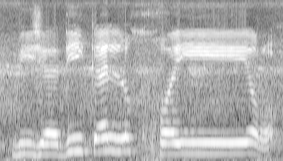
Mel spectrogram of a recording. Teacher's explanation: خا ہمیشہ ہی پر پڑھی جاتی ہے, جبکہ را کو بھی پر پڑھیں گے, کیونکہ اگر ہم وقف کریں گے تو را ساکن ہو جائے گی. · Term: خا کو پر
